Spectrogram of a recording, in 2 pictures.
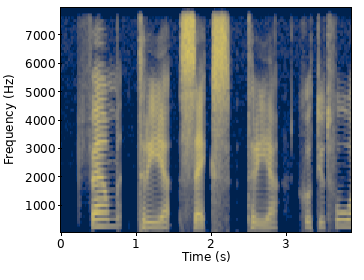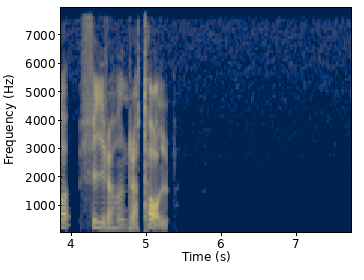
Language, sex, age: Swedish, female, 30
